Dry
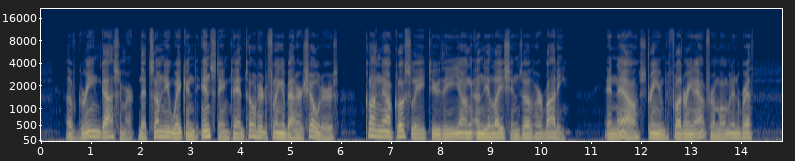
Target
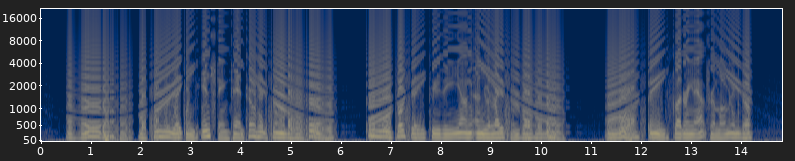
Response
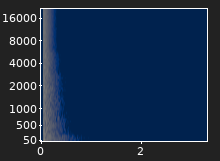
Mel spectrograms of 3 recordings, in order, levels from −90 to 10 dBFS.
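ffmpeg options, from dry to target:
-af "acrusher=samples=33:mix=1:aa=0.000001:lfo=1:lforange=52.8:lforate=0.21,asoftclip=type=tanh:threshold=0.178,volume=0.473"

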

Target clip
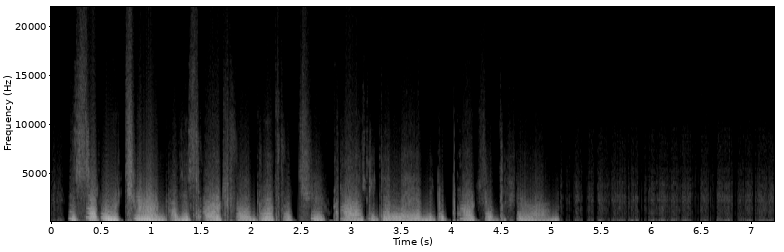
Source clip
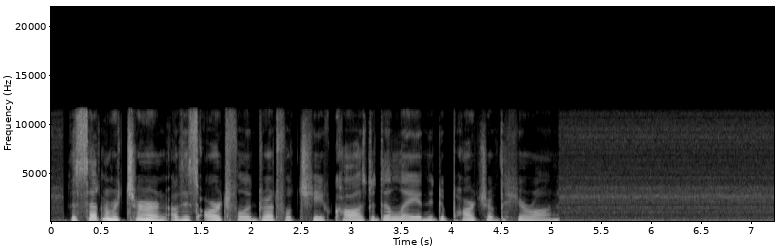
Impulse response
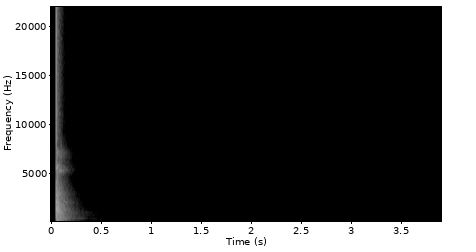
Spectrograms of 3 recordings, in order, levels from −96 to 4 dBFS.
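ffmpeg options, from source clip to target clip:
-filter_complex "[0:a]asplit=3[s0][s1][s2];[s1]asetrate=37084,aresample=44100,atempo=1.18921,volume=0.891[s3];[s2]asetrate=66075,aresample=44100,atempo=0.66742,volume=0.708[s4];[s0][s3][s4]amix=inputs=3:normalize=0,aemphasis=mode=reproduction:type=50kf,aeval=exprs='max(val(0),0)':c=same,volume=0.376"

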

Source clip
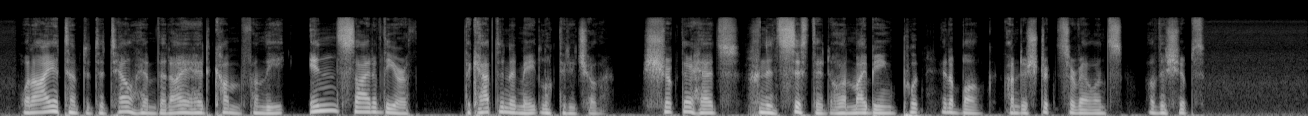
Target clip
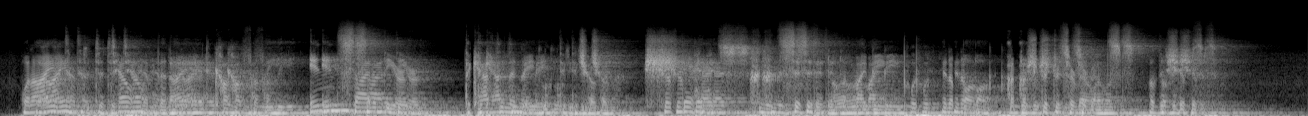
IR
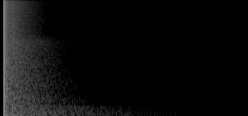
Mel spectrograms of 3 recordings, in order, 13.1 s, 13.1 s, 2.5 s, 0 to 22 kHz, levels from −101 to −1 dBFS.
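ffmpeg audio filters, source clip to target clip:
-filter_complex "[0:a]agate=range=0.178:threshold=0.00316:ratio=16:detection=peak,lowpass=f=3200:w=0.5412,lowpass=f=3200:w=1.3066,acompressor=threshold=0.0126:ratio=6,asplit=2[s0][s1];[1:a]atrim=start_sample=2205,lowshelf=f=120:g=11.5,adelay=120[s2];[s1][s2]afir=irnorm=-1:irlink=0,volume=0.841[s3];[s0][s3]amix=inputs=2:normalize=0,volume=2.66"

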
